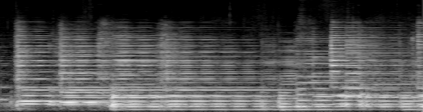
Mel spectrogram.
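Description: Electric guitar played live through effects pedals: a run of ringing notes and chords, with a low held note joining about two seconds in.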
